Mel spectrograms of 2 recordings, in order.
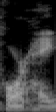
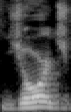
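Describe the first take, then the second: First: The name begins with an H-like sound. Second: The name begins with a J sound, like George. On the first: The speaker calls it wrong. "excuse me" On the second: The speaker calls it right. "he pronounces it George"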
